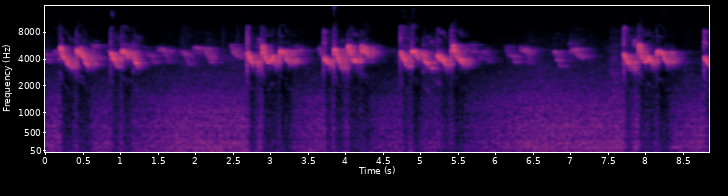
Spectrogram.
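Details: Caged Oriental white-eye singing in steady form, recorded 28 February 2022: high, thin twittering phrases of rapid chirps, each burst about half a second long, repeated roughly every one to two seconds with softer notes between.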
